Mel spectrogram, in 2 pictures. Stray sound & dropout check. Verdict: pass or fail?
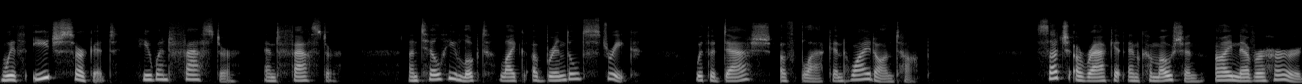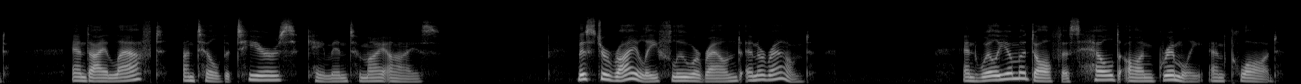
pass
